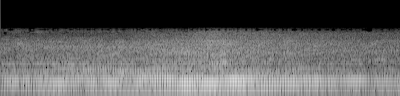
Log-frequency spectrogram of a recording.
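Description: A motor vehicle's engine running close by, with a steady low hum. It grows louder about halfway through and then eases off.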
